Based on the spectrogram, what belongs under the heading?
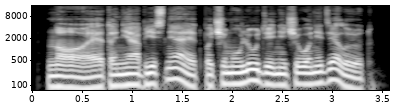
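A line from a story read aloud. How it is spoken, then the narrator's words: Grumbling. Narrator (Russian): проворчал я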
